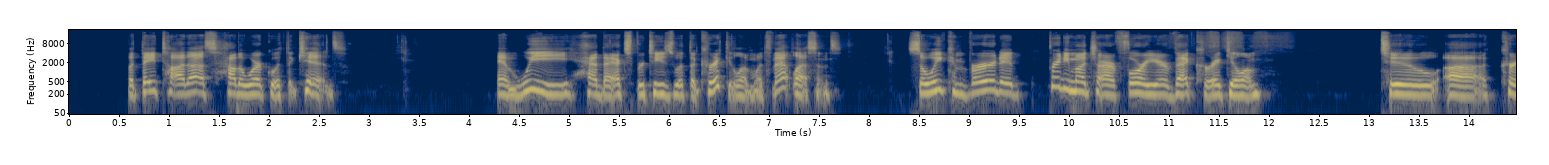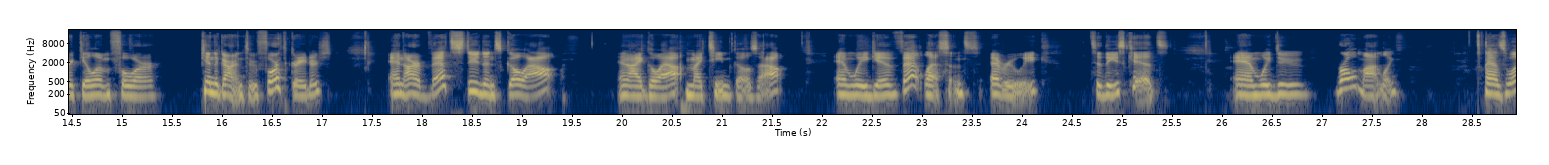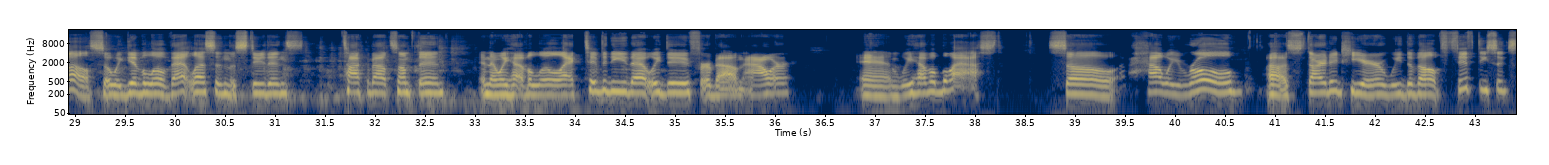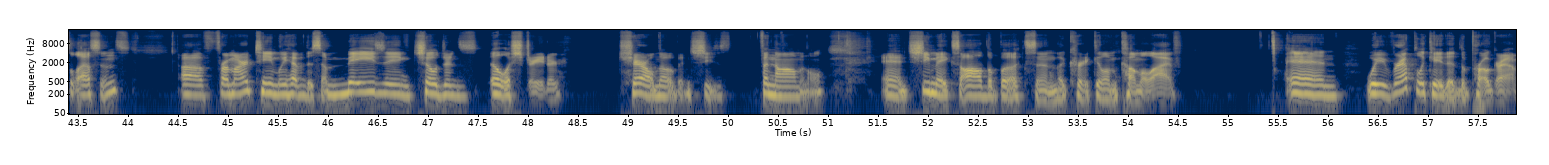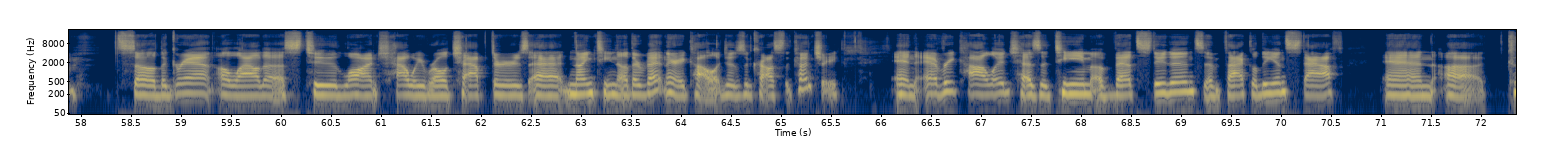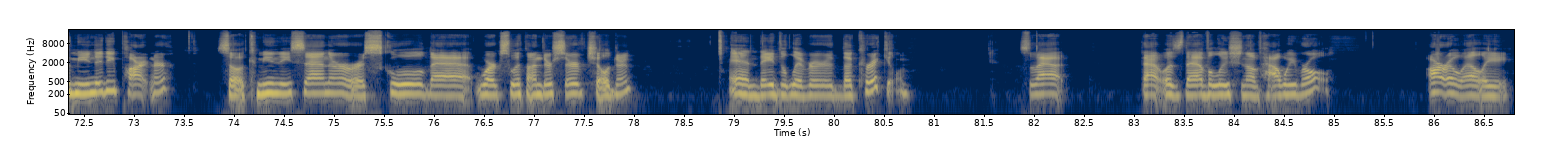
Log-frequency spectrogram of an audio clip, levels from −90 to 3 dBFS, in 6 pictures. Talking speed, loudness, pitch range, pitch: 145 wpm, -19 LUFS, 195-225 Hz, 205 Hz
